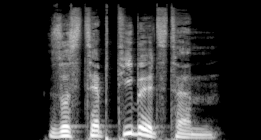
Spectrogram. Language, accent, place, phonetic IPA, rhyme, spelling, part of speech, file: German, Germany, Berlin, [zʊst͡sɛpˈtiːbl̩stəm], -iːbl̩stəm, suszeptibelstem, adjective, De-suszeptibelstem.ogg
- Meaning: strong dative masculine/neuter singular superlative degree of suszeptibel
